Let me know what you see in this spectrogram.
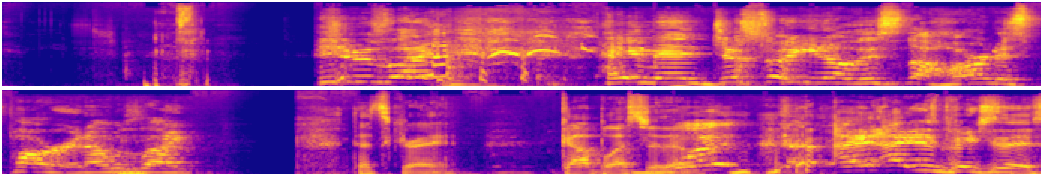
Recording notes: BROKE THE AUDIO!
